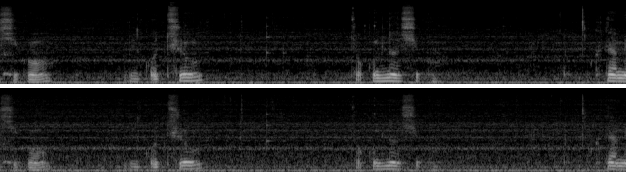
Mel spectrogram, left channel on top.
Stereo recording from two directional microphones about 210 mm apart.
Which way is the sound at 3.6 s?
50° left (ahead or behind).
